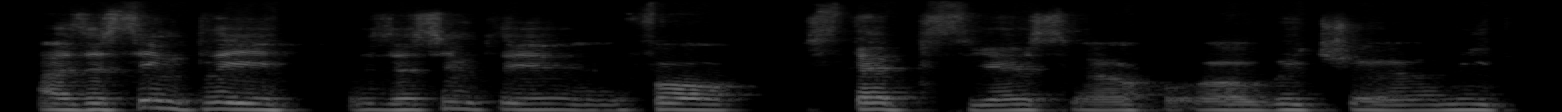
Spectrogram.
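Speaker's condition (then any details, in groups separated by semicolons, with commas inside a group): Cerebral palsy; from birth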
